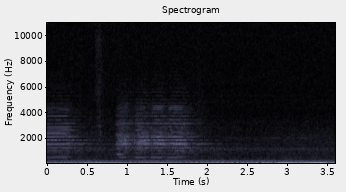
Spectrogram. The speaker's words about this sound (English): Sorry, I think the train wanted to say something. It did, yes.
